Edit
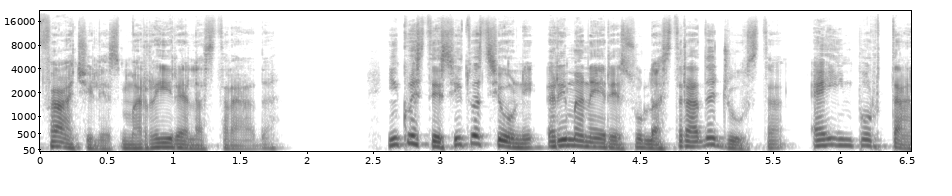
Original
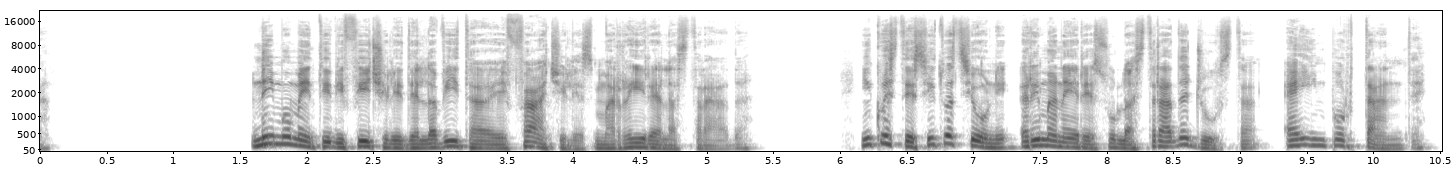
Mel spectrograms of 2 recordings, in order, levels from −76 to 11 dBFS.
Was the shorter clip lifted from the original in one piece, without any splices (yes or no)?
yes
